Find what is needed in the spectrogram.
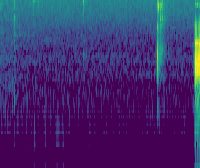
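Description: Near silence: a pause in speech, with one short, faint click about one and a half seconds in.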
